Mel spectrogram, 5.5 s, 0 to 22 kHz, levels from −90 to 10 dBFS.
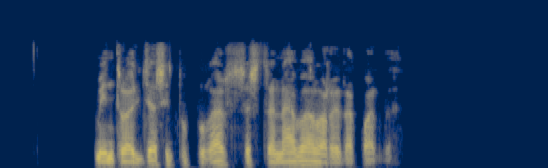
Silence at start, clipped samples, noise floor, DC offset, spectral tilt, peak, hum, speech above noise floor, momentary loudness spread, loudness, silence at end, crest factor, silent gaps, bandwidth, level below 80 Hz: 0.95 s; under 0.1%; under -90 dBFS; under 0.1%; -5.5 dB/octave; 0 dBFS; none; over 74 dB; 10 LU; -16 LUFS; 1.6 s; 18 dB; none; 7.8 kHz; -46 dBFS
